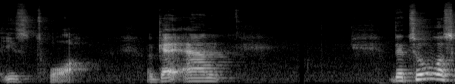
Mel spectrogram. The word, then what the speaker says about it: Histoire: to solve certain issues the tool is called is tua and i'm really holding my venezuelan necessity of saying is toire but it's in french just as vid and view okay it's uh pronounce it is tua okay and the tool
